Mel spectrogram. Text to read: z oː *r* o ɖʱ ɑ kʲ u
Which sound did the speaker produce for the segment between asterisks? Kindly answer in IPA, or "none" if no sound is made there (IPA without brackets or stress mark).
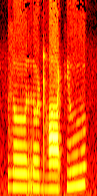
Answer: r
